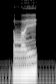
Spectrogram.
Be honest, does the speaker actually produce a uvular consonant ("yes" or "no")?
no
